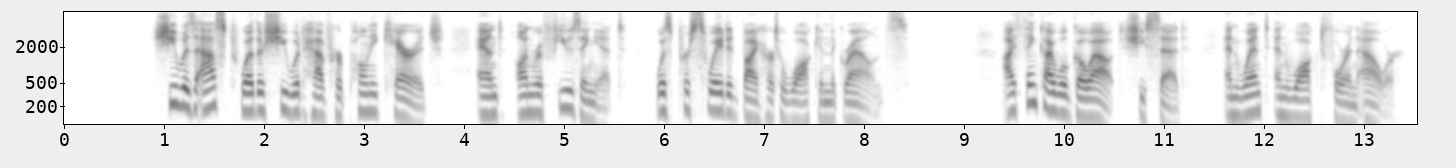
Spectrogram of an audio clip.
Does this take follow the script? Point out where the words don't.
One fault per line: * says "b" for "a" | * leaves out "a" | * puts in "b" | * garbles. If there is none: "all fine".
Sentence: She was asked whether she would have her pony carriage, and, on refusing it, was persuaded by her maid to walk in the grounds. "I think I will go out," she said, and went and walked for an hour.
* leaves out "maid"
